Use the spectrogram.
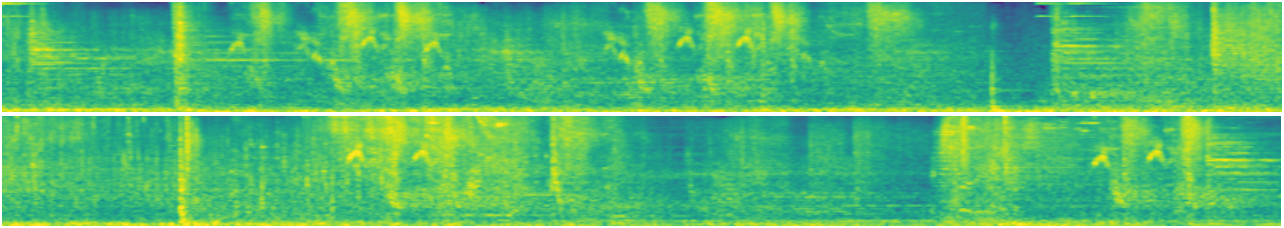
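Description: Spell-casting blasts from the Hogwarts Legacy video game come as a long barrage of loud booms, whooshes and crashing impacts, closely spaced and layered over a constant rumbling game background.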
